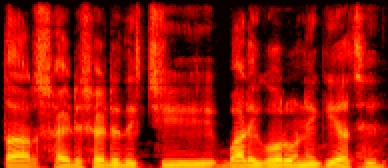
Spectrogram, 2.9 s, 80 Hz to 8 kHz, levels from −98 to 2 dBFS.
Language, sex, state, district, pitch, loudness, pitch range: Bengali, male, West Bengal, Malda, 120 Hz, -31 LUFS, 115-125 Hz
